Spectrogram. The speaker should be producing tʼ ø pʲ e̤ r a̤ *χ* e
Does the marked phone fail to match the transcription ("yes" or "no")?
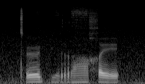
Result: no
